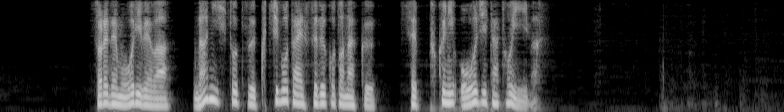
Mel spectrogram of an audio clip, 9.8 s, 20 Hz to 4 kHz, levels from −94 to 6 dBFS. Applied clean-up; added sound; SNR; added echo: neural mask model DeepFilterNet 3.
